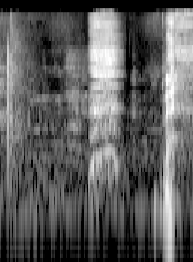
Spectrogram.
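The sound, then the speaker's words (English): A sharp, voiced gasp with a breathy rush, then a brief pause and a short, forceful shushing burst of breath, both fairly loud with no talking. “Once you chuck it over your shoulder, you hear the sound of a gasp, and then a shish.”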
